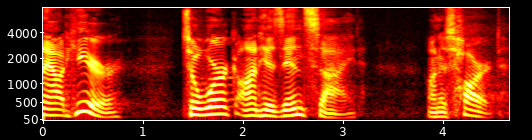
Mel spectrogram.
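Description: A bright, sharp tone with an American accent, in a very clean recording over a silent background. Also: man. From Oklahoma. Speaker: pastor. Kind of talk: sermon. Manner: halting.

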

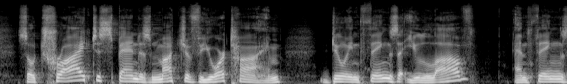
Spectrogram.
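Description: A man with a Canadian accent and an ordinary speaking voice talks at medium pitch with lively intonation. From Newfoundland, Canada. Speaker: business coach. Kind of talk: interview.

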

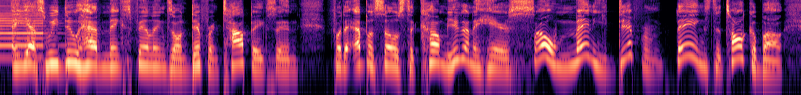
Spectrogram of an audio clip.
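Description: Over music in the background, a man talks at a fairly quick pace in a high voice, his tone animated and his intonation lively, with hardly any pauses. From Jamaica. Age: 30s. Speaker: podcast co-host. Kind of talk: casual chat.

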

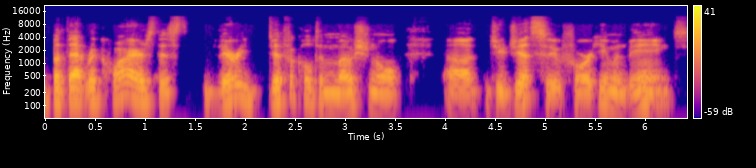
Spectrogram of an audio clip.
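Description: A man's normal speaking voice at medium pitch, fairly slow, with ordinary pitch variation and a quiet background. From US small town. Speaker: therapist and podcast co-host. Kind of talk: casual chat.

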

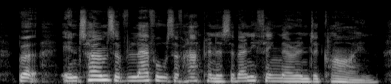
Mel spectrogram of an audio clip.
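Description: A man speaks with a British accent at a moderate pace. The recording is very clean, with a silent background. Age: 60s. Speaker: doctor and resilience trainer, author. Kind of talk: interview.

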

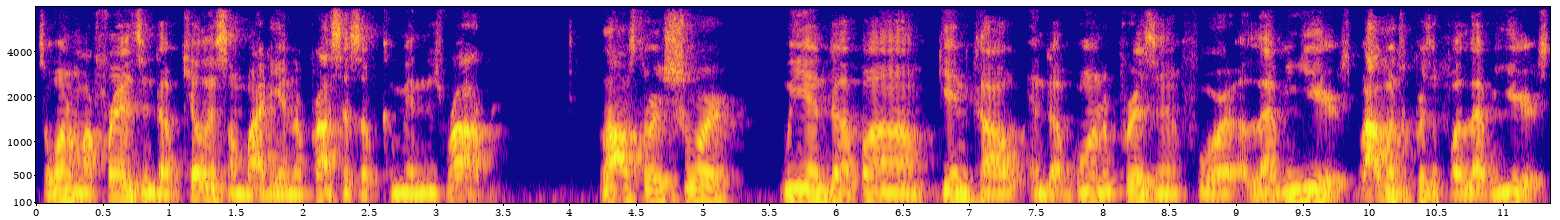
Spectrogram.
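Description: An ordinary speaking voice, a man's at medium pitch, moves fairly quickly with fairly even intonation and very even loudness. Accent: American. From US Midwest, Cincinnati, Ohio. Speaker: ex-offender turned entrepreneur and youth mentor. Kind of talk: interview, life story.

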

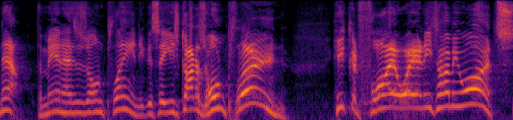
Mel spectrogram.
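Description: A man's raised, projected voice moves at a fairly quick pace with a bright, sharp, animated tone and very wide pitch swings. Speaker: political talk show host. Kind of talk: opinionated commentary show. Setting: studio. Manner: fast talker.

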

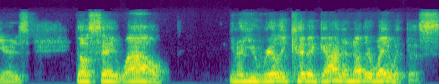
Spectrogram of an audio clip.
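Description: Here a man is talking. He goes at a very fast pace. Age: 30s. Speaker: podcast host. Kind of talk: interview.

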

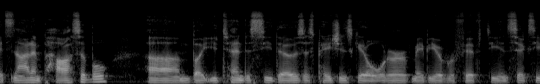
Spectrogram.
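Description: With an American accent, a man with a very deep, low voice talks at a fairly quick pace in a flat monotone, recorded very cleanly against a silent background. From Cincinnati, Ohio (US Midwest). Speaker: orthopedic surgeon. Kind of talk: interview.

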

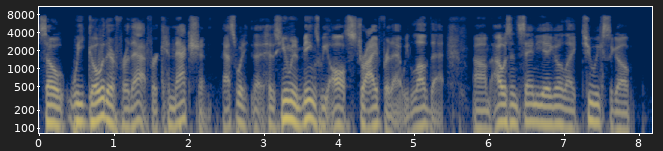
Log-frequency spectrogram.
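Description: A man in a Chicago accent speaks at a moderate pace and medium pitch with ordinary pitch variation. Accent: Chicago American English. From Chicago, South Side. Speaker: real estate marketing expert. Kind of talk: interview. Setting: video call. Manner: casual, filler-heavy.

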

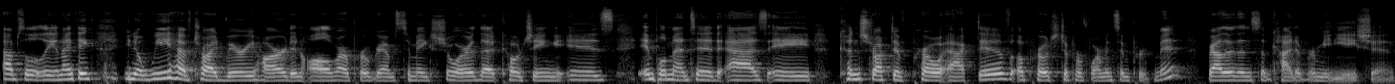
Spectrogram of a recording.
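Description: A woman speaks with an American accent at a moderate pace, her pitch medium and its variation ordinary. Noticeable background noise runs behind her. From US Midwest, Chicago. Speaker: surgeon and professor. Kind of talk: interview.

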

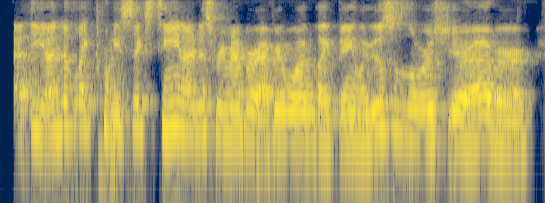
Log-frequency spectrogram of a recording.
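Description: With an American accent, a woman talks at a moderate pace and medium pitch, using ordinary pitch variation and hardly any pauses, over noticeable background noise. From US South, North Carolina (Wilson). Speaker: musician in a band. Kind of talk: casual interview chat. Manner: hesitant, many fillers.

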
